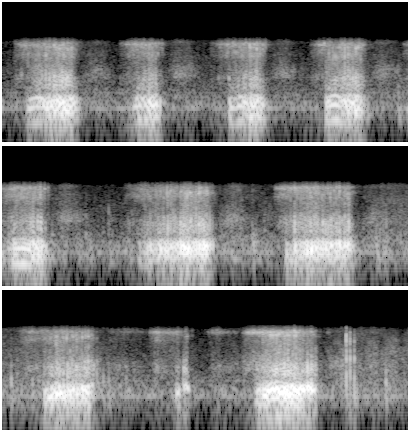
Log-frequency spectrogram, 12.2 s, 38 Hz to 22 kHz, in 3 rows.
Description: Pup.. an english bulldog who snores.. 24/7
